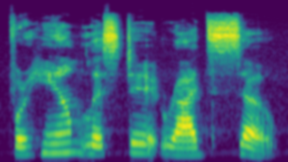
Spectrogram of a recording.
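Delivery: usual speaking voice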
